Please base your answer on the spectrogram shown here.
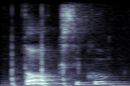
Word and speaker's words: tóxico: exame ó exame e pode ter som de eh KS KS como é o caso do quê gente de tóxico né ó tóxico vai ter som do qu de KS tá beleza bom E aí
